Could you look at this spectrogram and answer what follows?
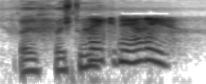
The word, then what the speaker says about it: Regneri: Og hvordan, hvordan udtaler jeg dit efternavn? Regneri? – Regneri.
